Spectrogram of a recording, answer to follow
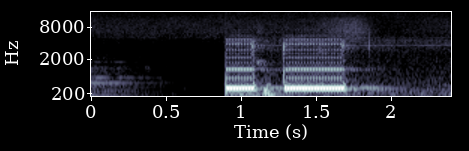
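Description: Telephone ringing in the British double-ring pattern: two short, even rings a fraction of a second apart, about a second in.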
